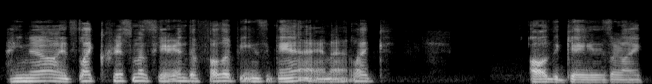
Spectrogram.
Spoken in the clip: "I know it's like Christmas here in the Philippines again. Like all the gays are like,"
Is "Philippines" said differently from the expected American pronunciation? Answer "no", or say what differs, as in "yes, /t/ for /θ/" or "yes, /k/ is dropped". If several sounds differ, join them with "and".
no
